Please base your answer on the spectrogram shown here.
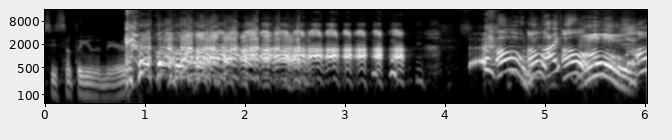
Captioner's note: everyone laughing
